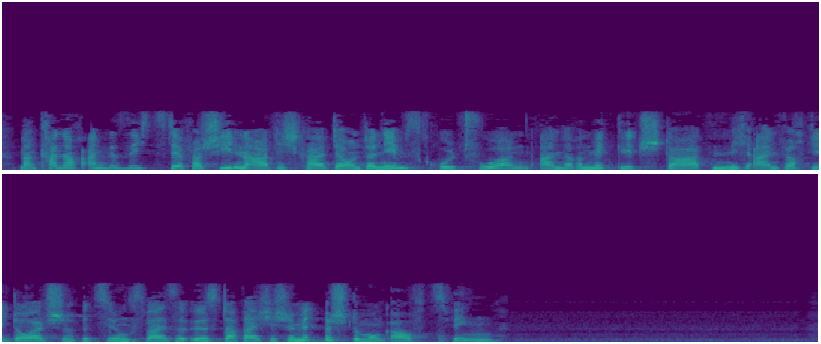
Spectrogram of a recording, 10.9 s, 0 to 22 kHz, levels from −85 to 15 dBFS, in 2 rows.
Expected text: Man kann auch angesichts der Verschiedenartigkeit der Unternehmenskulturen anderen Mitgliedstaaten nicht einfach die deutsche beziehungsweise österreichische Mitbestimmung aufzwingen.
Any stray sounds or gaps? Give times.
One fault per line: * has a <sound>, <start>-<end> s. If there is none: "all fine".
all fine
